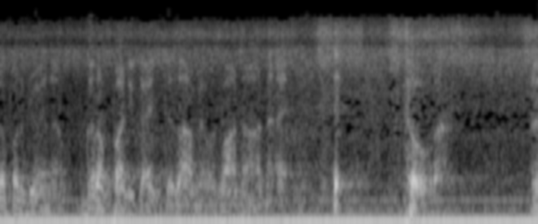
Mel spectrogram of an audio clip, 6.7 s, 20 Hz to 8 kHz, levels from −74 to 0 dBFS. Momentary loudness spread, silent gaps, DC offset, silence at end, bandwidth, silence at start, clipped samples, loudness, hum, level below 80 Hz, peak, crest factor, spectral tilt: 5 LU; none; under 0.1%; 0 s; 6.8 kHz; 0 s; under 0.1%; -24 LUFS; none; -24 dBFS; -4 dBFS; 18 dB; -5 dB/octave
